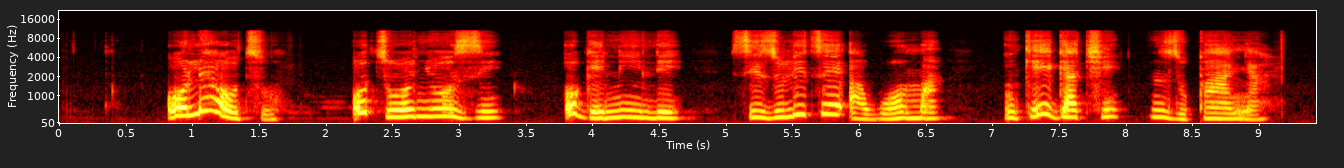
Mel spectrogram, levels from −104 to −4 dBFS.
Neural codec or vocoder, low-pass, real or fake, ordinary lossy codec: vocoder, 22.05 kHz, 80 mel bands, WaveNeXt; none; fake; none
